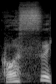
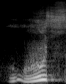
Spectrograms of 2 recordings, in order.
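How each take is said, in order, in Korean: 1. Guus라는 이름은 딱딱한 g 소리로 시작합니다. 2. Guus라는 이름은 딱딱한 g 소리 없이 시작합니다. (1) "거스가 아니더라고요" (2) "이런 쪽에 가까운 발음"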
